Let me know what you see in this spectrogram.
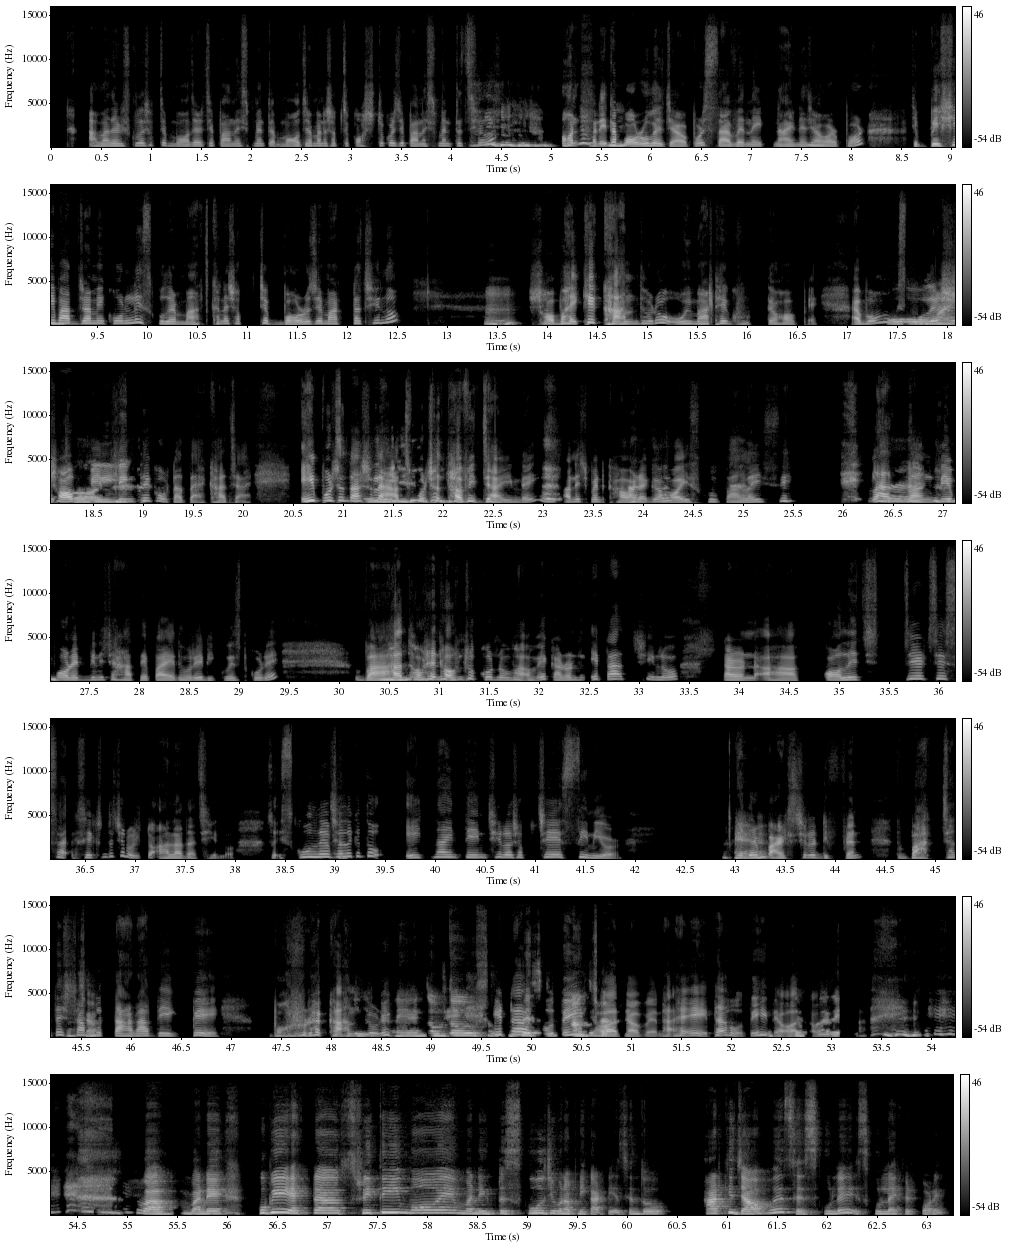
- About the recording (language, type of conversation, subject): Bengali, podcast, তোমার স্কুলজীবনের সবচেয়ে স্মরণীয় মুহূর্তটা কী ছিল?
- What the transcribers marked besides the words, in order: static; chuckle; distorted speech; laughing while speaking: "সবাইকে কান ধরে ওই মাঠে ঘুরতে হবে"; chuckle; chuckle; laughing while speaking: "আচ্ছা"; laughing while speaking: "এই পর্যন্ত আসলে আজ পর্যন্ত … ধরেন অন্য কোনোভাবে"; laughing while speaking: "হ্যাঁ"; tongue click; in English: "parts"; in English: "different"; laughing while speaking: "বড়রা কান ধরে ঘুরছে। এটা … দেওয়া যাবে না"; chuckle; laughing while speaking: "বাহ! মানে খুবই একটা স্মৃতিময় মানে"; chuckle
